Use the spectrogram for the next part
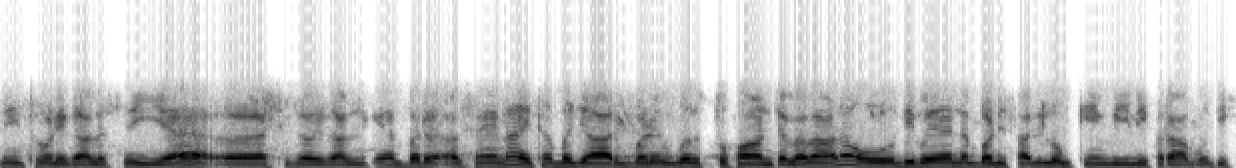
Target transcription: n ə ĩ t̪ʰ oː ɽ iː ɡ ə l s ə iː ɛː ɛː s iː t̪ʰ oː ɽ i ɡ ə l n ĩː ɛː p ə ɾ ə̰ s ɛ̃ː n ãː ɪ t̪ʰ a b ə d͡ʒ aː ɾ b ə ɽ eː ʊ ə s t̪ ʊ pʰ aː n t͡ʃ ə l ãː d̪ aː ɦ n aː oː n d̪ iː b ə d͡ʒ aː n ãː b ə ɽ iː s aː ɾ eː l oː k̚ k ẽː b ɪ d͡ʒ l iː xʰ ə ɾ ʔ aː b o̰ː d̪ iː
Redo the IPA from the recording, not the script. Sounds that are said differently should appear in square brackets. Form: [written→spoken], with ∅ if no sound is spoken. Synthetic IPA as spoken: n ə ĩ t̪ʰ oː ɽ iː ɡ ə l s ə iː ɛː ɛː s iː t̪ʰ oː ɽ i ɡ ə l n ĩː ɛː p ə ɾ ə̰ s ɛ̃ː n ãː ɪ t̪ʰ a b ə d͡ʒ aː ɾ b ə ɽ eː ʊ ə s t̪ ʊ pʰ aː n t͡ʃ ə l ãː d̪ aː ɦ n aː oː [n→∅] d̪ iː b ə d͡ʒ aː n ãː b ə ɽ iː s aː ɾ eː l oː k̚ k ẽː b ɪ d͡ʒ l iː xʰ ə ɾ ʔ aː b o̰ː d̪ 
